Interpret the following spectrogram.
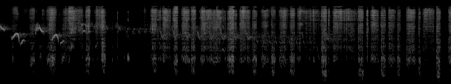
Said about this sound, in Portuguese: Certo dia, estava um leão a dormir à cesta na floresta quando um ratinho começou a correr por cima dele.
